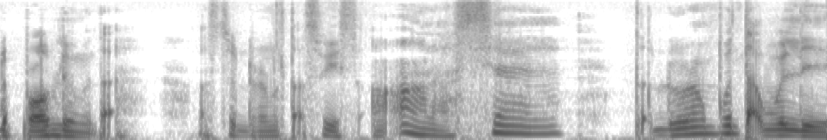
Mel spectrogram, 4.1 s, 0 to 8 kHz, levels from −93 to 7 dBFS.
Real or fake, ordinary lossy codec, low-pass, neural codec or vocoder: real; none; none; none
